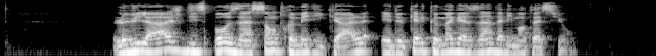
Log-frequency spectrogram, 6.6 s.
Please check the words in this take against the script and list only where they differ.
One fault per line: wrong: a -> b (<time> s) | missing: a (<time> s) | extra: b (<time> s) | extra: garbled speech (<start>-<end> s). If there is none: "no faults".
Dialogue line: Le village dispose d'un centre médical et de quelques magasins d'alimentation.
no faults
